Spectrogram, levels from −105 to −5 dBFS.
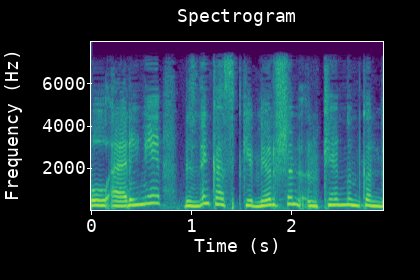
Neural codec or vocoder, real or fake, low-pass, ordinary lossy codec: codec, 16 kHz, 1.1 kbps, Voila-Tokenizer; fake; 7.2 kHz; none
